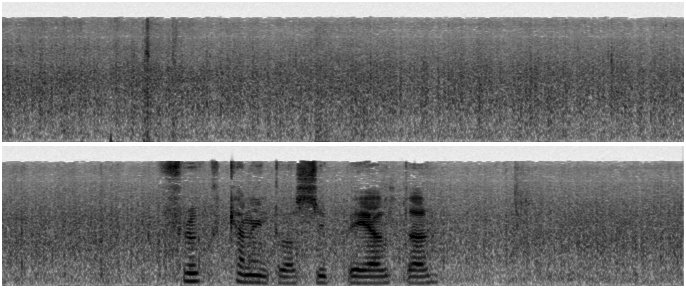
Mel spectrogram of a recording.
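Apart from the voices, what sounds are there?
heavy rain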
